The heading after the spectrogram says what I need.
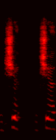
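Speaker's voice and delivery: "j" as a short "juh", said twice; "j" as an isolated consonant, not the letter name; soft G sound. Shown as a demonstration. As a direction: sound out "j" slowly as "juh", with gaps. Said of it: "sometimes makes the j".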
